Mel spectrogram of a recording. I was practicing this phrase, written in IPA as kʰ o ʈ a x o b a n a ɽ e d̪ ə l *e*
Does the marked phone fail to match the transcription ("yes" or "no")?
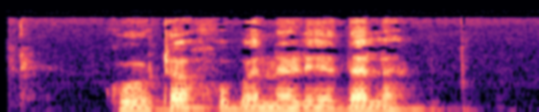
yes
